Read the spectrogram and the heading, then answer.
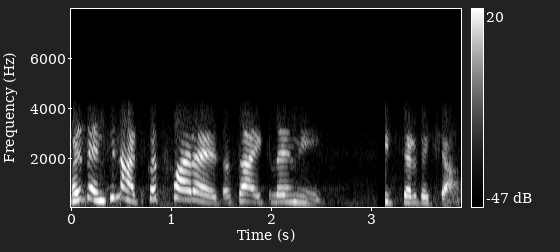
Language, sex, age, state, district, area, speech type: Marathi, female, 18-30, Maharashtra, Mumbai City, urban, conversation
